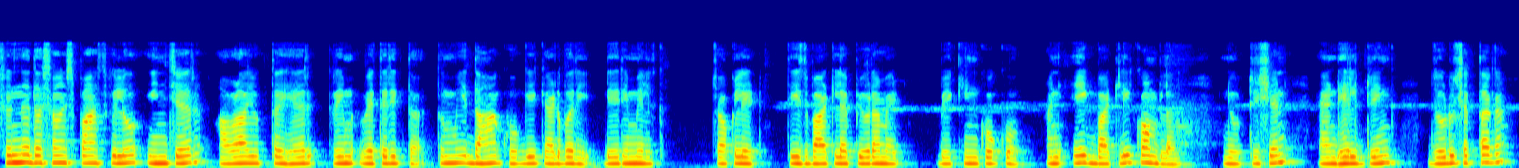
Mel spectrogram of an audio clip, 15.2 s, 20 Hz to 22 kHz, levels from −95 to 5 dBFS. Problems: none marked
